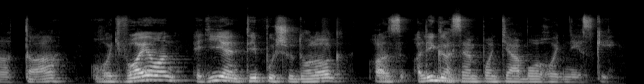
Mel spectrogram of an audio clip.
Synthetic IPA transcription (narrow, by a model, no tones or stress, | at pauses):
ɒt̪ːɒl | ho̞ɟvɒjo̞nɛɟijɛnt̪ipuʃud̪o̞lo̞ɡ | ɒzɒliɡɒsɛmpo̞ɲcaːboːlɦo̞ɟneːski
